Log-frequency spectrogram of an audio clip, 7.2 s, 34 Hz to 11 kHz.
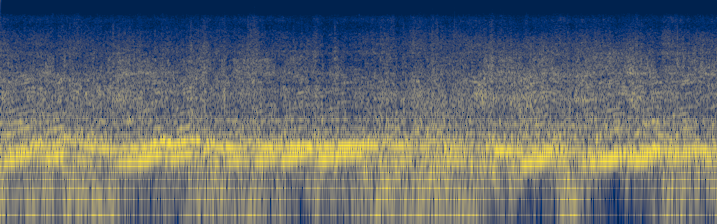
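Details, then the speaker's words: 2016 Polaris Indy 600 SP two-stroke snowmobile after plugged fuel filter fix and new Ultimax belt, grass dragging without snow: steady high-revving howl holding pitch at full throttle, no bogging or slipping, hitting needed rpm; normal running. "the sled's pulling hard you know that belt's working great you know she's running good"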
